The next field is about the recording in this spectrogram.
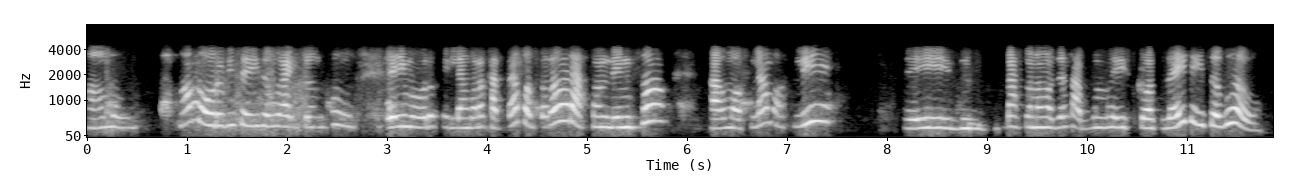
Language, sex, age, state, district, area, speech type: Odia, female, 45-60, Odisha, Sundergarh, rural, conversation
